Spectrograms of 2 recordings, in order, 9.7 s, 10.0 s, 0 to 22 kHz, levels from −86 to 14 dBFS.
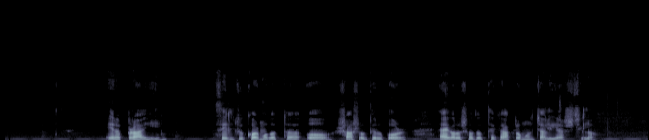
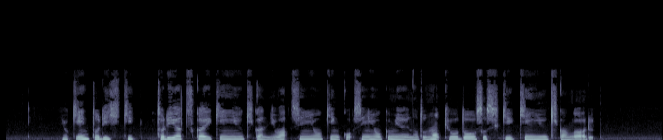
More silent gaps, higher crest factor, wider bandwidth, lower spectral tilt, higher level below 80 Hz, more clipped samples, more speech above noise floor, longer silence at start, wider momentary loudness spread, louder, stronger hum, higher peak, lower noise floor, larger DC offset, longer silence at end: neither; about the same, 26 dB vs 24 dB; second, 9.6 kHz vs 11.5 kHz; first, -7.5 dB/octave vs -5.5 dB/octave; about the same, -68 dBFS vs -72 dBFS; neither; first, 42 dB vs 36 dB; first, 1.65 s vs 0.95 s; first, 14 LU vs 8 LU; second, -29 LUFS vs -24 LUFS; neither; second, -4 dBFS vs 0 dBFS; first, -71 dBFS vs -59 dBFS; neither; second, 0.85 s vs 1.05 s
